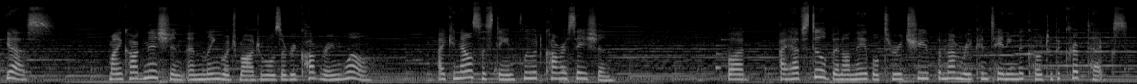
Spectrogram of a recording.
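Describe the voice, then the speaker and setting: A composed female android, voiced by a woman in a video game, speaking in exact, formal phrases with a slightly high voice. Her manner stays literal and polite. Game music plays clearly behind her. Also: fairly quick, close to an everyday voice. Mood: inquisitive. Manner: flat, precise, formal machine-like phrasing. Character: female android, calm literal-minded robot. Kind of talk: game voice acting. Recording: game dialogue over music. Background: game score music.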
